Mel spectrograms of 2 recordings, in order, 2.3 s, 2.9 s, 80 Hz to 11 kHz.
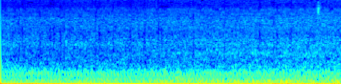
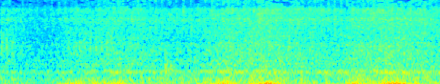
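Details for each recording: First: Engine after fixing code P0400 (EGR flow), previously slow to start: deep, smooth, steady idle with no knocks or dips; starts quickly three times in a row. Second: Engine with code P0400: idle surges and sags about once a second in an uneven lope during vacuum-leak tests (manifold pressure watched, water sprayed); the idle changed. The cause was later found to be an EGR valve stuck open.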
